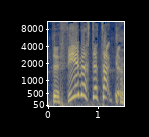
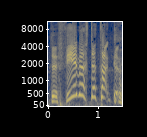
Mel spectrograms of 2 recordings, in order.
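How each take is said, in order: First: It is said in a put-on Scottish accent. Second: It is said in a put-on Scottish accent.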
